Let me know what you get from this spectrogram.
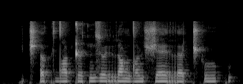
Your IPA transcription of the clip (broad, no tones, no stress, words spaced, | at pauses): t͡ʃʼɐkʷdˤɛ ʈɵtnzɵ ruɳdˤuɳ ʃɛrɐ t͡ʃʼukʷ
